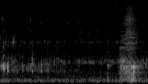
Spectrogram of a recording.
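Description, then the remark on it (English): Coffee pours into a mug: a steady, gentle liquid trickle that swells into a brief louder splash near the end, with no talking. “All right, here comes some ASMR coffee pour into the mug.”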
